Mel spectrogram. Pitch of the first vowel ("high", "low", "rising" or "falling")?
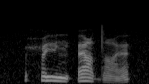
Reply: falling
